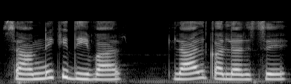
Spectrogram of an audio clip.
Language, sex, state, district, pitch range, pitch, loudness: Hindi, female, Madhya Pradesh, Bhopal, 240-260 Hz, 245 Hz, -14 LUFS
